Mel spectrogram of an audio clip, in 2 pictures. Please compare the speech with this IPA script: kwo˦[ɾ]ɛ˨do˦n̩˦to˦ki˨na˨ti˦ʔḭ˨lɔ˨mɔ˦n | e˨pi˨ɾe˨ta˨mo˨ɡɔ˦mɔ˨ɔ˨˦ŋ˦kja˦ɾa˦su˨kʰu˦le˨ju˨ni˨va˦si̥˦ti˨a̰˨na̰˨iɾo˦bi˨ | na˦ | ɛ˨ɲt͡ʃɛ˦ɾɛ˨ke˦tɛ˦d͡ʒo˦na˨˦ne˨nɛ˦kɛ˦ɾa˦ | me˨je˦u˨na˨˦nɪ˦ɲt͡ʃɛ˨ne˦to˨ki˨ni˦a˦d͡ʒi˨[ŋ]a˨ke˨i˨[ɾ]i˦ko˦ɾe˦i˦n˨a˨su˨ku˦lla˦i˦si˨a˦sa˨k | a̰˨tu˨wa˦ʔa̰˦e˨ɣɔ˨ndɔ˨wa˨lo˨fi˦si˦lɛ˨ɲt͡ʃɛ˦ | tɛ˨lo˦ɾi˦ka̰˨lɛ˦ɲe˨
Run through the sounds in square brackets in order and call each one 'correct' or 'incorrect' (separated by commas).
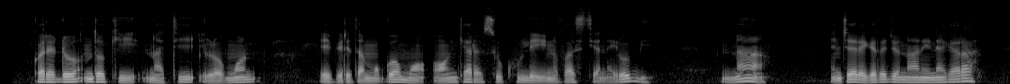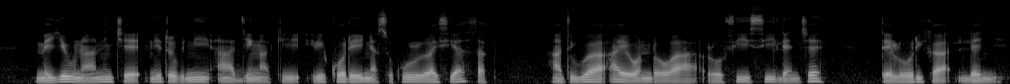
correct, correct, correct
